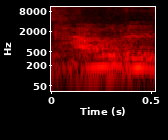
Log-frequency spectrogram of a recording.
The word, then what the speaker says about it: 바울: 이제 그 이름을 바울이라고 그 바울은 사실이 우리나라 발음입니다 바울 원래는 바울로 바울 그 정도의 발언이고 그리 영어권에서는 폴이라고 합니다 폴 영어권에서는 바울이라고 하 바울 하면 영어권 사람들은 무슨 말인지 알아 무슨 뜻인지 알아듣지를 못해 폴 하면은 아 세인트 폴 아니 아포스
